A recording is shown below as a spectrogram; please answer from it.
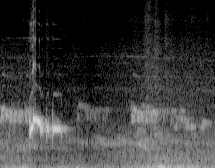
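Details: Black zebra dove of the Cemani Majapahit strain, praised for a thick, loud and soothing rhythm and used as a lure: one loud run of quick coo notes near the start, then soft steady tones over background hum.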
